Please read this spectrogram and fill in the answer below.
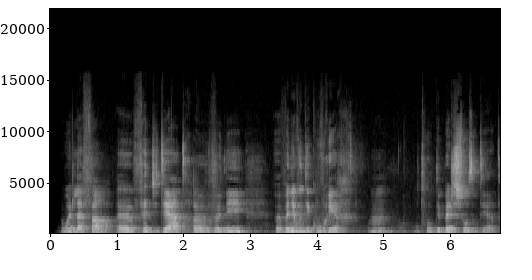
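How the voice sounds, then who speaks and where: A woman with a fairly high voice talks at a moderate pace, with ordinary pitch variation and long, frequent pauses, over noticeable background noise and audible room echo. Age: 50s. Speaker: drama teacher. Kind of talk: promotional interview.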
